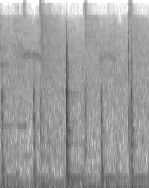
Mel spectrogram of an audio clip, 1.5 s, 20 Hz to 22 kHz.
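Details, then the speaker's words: VW Golf 2 while driving: low growl and sharp knock about three times a second, like riding in a tram; rear wheel bearing worn out at end of life, fixed by replacing the rear bearings. "j'en écoute ça c'est pas bon ça grogne et ça tape là c'est vraiment à un roulement qui arrive vraiment en fin de vie"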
